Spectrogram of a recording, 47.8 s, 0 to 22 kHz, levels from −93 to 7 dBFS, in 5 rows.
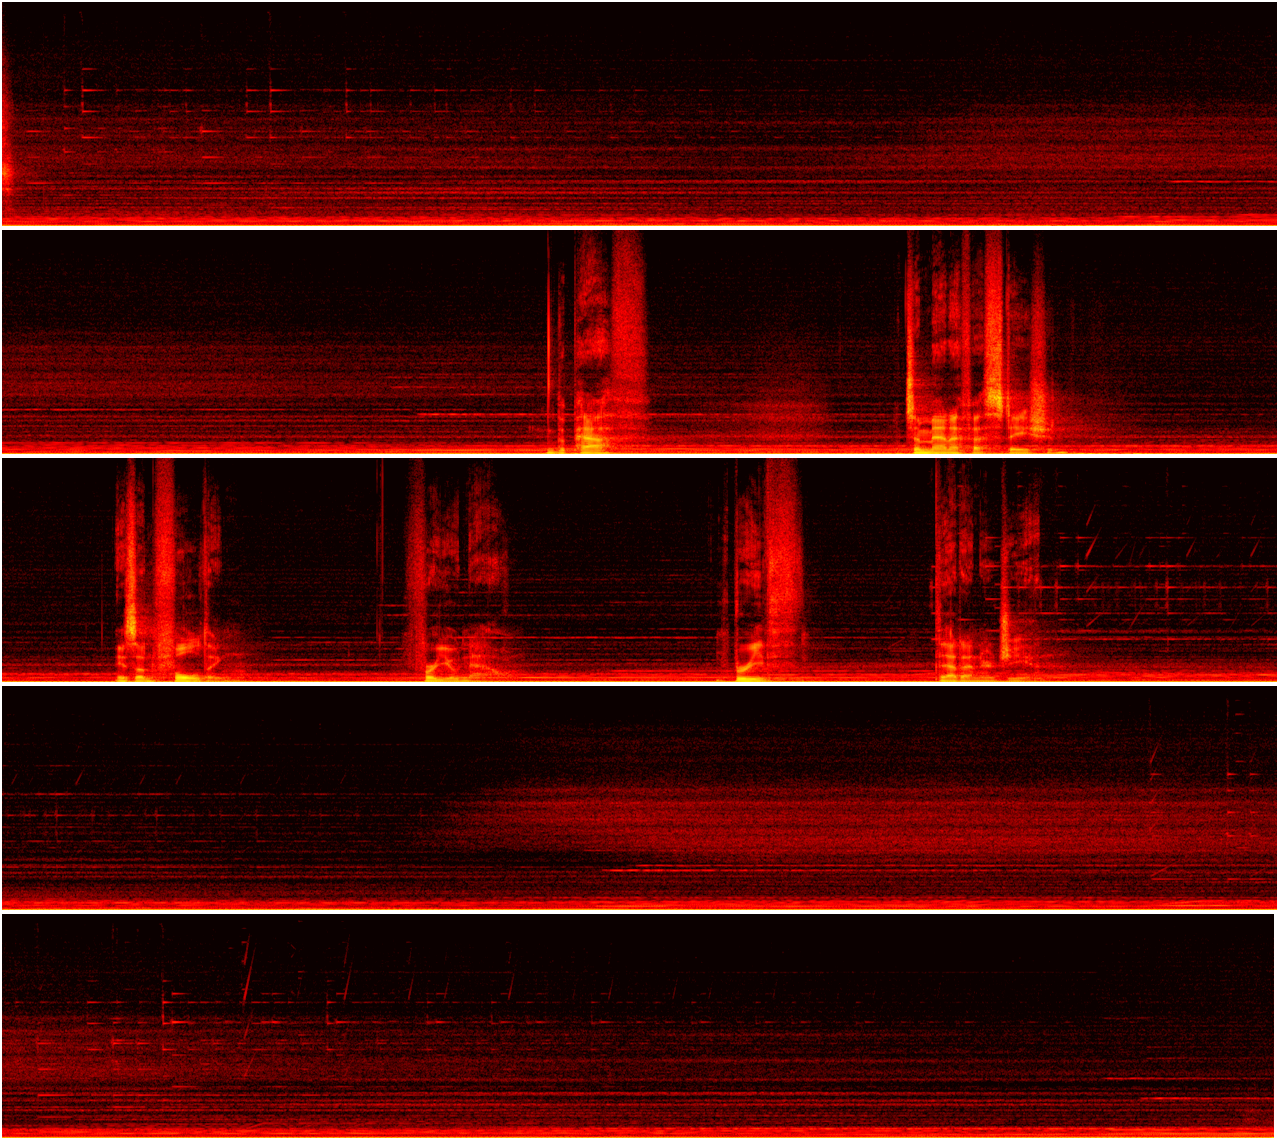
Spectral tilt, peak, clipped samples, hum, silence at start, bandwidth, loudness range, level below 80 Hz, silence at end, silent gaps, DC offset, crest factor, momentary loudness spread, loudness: -4.5 dB/octave; -8 dBFS; under 0.1%; none; 0 s; 16.5 kHz; 13 LU; -30 dBFS; 0 s; none; under 0.1%; 20 dB; 15 LU; -35 LUFS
